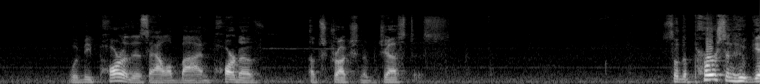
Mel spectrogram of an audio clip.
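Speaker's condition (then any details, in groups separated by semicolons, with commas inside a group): No condition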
